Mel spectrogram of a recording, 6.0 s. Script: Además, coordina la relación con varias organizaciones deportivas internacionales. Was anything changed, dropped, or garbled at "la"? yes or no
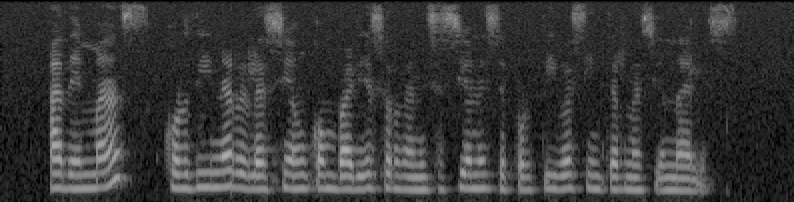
yes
